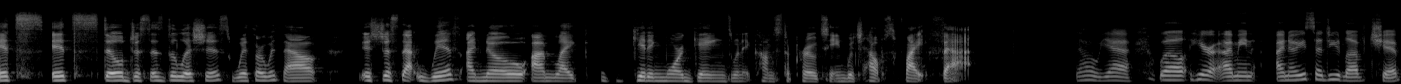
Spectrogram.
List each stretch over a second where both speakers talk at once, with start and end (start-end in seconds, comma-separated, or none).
none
